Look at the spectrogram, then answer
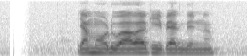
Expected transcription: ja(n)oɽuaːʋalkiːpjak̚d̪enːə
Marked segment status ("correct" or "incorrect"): incorrect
